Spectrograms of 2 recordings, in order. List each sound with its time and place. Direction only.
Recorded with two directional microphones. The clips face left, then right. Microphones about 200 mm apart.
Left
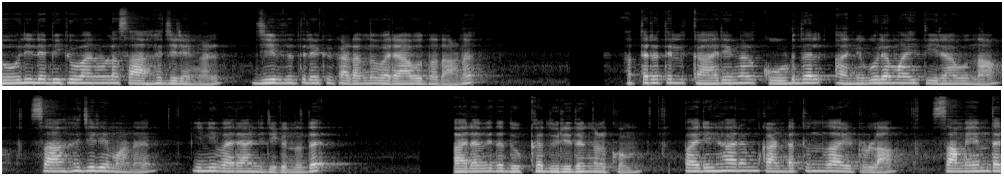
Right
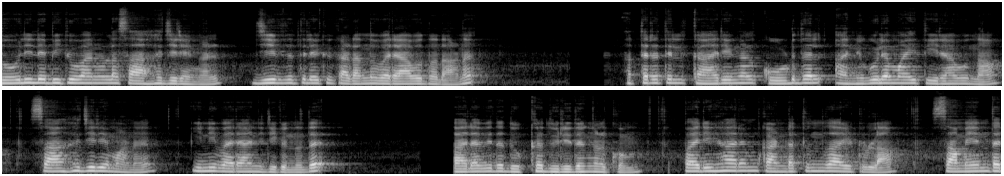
0.0 s speech: 25° right (ahead or behind)
6.2 s speech: 25° right (ahead or behind)
14.5 s speech: 25° right (ahead or behind)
